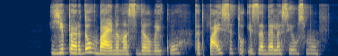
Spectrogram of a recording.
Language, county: Lithuanian, Klaipėda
